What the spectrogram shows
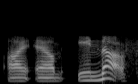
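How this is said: The stress falls on the word enough.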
